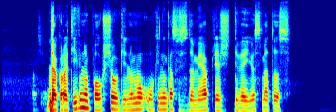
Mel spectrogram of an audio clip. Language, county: Lithuanian, Vilnius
